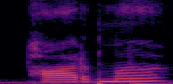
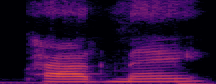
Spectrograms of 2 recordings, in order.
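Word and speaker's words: Padmé: I would say I did like how in the movie Padma's like Padma? What's Padme?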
